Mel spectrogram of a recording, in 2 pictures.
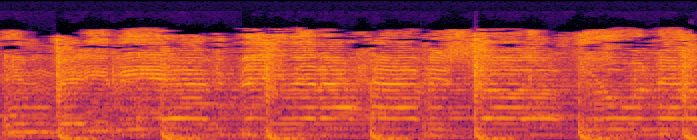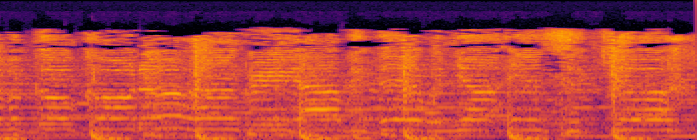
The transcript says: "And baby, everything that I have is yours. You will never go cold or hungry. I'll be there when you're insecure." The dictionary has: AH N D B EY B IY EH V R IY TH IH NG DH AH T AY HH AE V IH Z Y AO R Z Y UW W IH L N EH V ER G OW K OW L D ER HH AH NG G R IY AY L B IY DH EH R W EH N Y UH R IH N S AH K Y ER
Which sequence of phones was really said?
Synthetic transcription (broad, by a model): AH N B EY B IY EH V R IY TH IH NG DH AH T AY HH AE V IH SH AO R Y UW W IH L N EH V ER G OW K OW D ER HH AH NG G R IY AY L B IY DH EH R W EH N Y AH R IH N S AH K Y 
